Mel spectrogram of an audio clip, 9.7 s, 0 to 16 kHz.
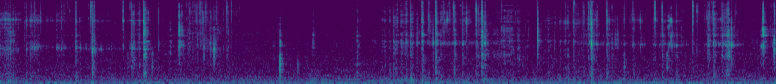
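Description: A solid yellow-tan bar of soap, held in the hand, is scraped with a metal blade. The result is quiet, bright, crisp scratching made of many short, dry clicks and shaves that sit mostly in the high range around 2 kHz. The cuts come in irregular bursts with almost no ring and very little low end.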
